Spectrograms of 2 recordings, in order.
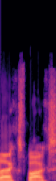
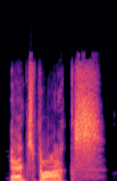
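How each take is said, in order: First: The word is said in a calm, normal voice. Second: The word is shouted loudly with high energy. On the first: "They're not called Xbox anymore" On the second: "because it's all caps now"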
